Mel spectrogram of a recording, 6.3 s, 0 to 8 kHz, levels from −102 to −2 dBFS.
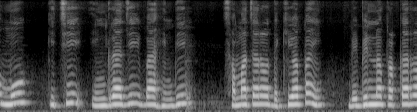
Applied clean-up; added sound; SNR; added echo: neural separator model SepFormer DNS4.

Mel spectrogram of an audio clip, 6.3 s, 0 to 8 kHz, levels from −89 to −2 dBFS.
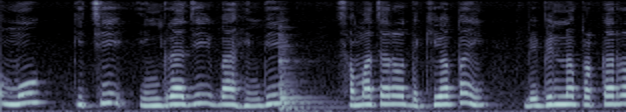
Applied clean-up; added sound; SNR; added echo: none; Piano; 16 dB; none.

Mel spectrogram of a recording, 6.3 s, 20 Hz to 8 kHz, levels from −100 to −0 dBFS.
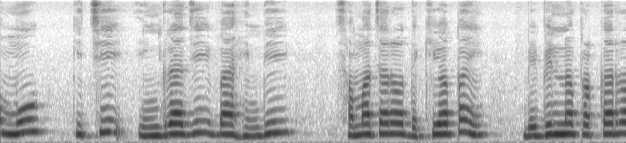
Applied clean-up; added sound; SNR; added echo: none; none; none; none.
